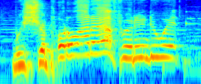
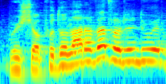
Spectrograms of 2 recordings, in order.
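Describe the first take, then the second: First: It is said in a put-on female character voice. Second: It is said in a put-on male character voice. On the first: The speaker calls it wrong. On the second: The speaker calls it right.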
